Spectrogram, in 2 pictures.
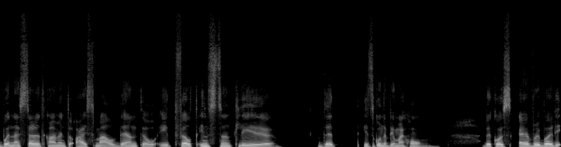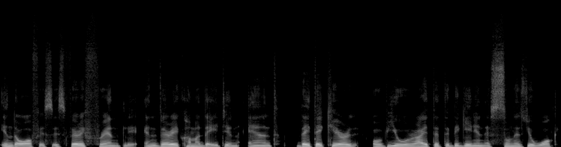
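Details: Adult woman speaking; typical speech.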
